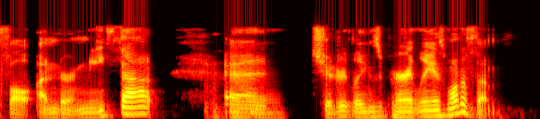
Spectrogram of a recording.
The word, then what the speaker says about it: chitterlings: as a child was it's chitterlings, but it's pronounced like for us chitlins.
